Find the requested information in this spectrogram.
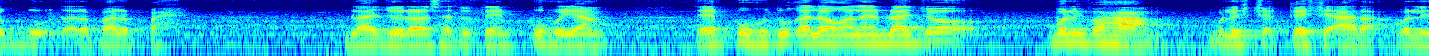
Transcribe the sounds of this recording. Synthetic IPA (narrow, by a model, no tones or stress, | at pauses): səbʊʔt̪a̰ʔləpahləpah | bəlad͡ʒɔdalamsat̪ut̪empʊhjaŋ | t̪empʊht̪ukalooŋanlaɪnbəlad͡ʒɔr | bolɛhfaɦa̰m | bo̰lɛt͡ʃəkəʔt͡ʃa̰ʔa̰ɾa̰ʔbo̰lɛ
